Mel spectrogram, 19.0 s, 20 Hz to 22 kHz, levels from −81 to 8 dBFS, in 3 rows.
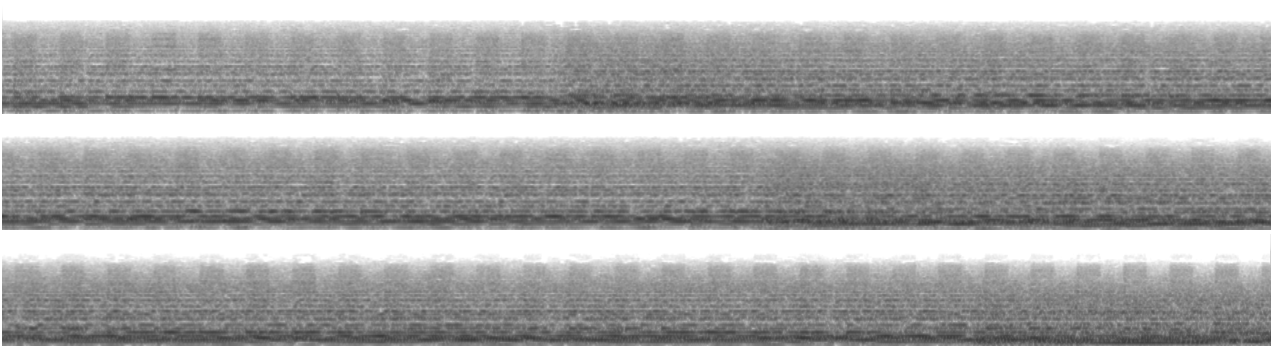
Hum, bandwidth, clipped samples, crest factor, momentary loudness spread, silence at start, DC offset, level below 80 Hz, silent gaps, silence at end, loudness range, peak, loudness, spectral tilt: none; 10.5 kHz; under 0.1%; 14 dB; 3 LU; 0 s; under 0.1%; -54 dBFS; none; 0 s; 1 LU; -2 dBFS; -17 LUFS; -4.5 dB/octave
